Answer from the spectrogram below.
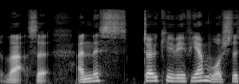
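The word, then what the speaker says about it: Dokev: I think it's pronounced Dokevi. It's Dokevi. It just looks mad.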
